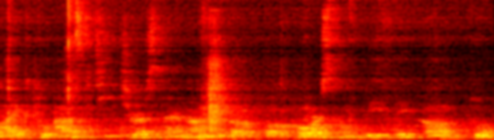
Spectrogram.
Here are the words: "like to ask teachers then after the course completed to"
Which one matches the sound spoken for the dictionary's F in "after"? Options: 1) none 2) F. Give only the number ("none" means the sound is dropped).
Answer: 1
